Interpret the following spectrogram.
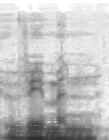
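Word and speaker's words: women: जैसे डब्ल्यू ओ एम ई एन। इसमें डब्ल्यू के बाद ओ को आई पढ़ा जाता है। और इसका तलफुज है वुमेन।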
